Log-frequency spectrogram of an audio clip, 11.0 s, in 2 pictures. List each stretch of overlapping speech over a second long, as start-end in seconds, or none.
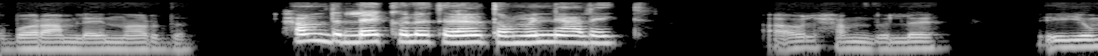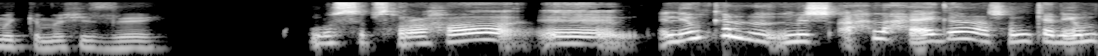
none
